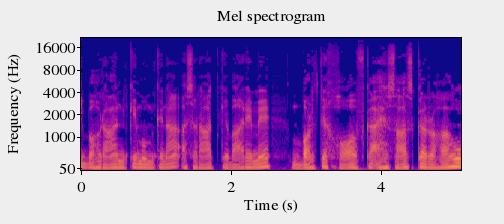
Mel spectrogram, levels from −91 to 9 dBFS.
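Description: Nothing stood out on listening to this speech recording.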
